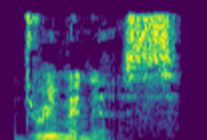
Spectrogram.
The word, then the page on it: dreaminess: British English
